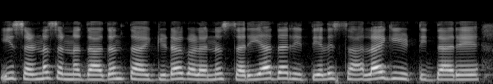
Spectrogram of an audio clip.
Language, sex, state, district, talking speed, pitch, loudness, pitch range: Kannada, female, Karnataka, Bidar, 85 wpm, 245 Hz, -17 LUFS, 225-260 Hz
